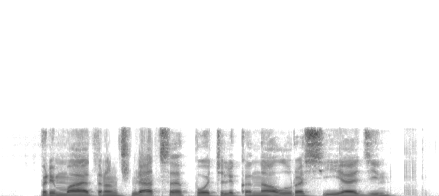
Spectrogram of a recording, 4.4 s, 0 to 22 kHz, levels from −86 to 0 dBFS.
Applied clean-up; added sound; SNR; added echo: neural separator model SepFormer DNS4.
